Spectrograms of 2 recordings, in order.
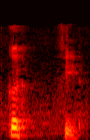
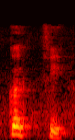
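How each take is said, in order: The two takes are said the same way.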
